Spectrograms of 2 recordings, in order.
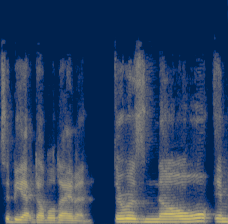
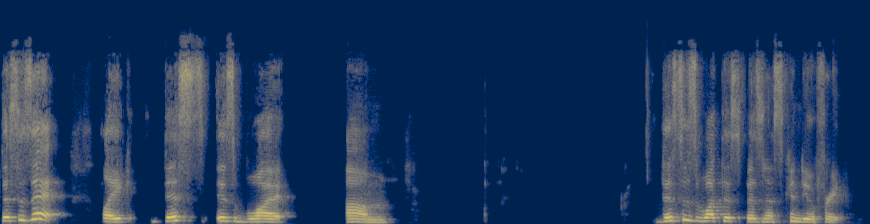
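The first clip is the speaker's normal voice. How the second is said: voice catching, choked up with emotion; 3 semitones higher than usual. Encouraging people on a Zoom call about their goals: getting emotional. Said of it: "I'm getting emotional right now".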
